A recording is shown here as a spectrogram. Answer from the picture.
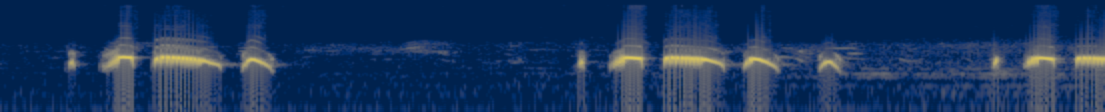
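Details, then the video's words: Spotted dove giving its cooing call in the thúc and gáy gọi styles. Low hollow phrases repeat twice, about four seconds apart: a short pip, then a long purring, pulsed coo, then falling notes. A third phrase begins at the end. Quiet background. "tiếng cu gáy/ thúc + gáy gọi"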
